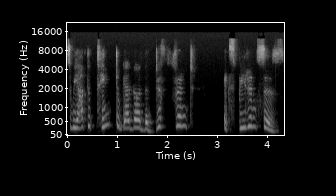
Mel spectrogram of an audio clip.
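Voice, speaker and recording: With an Indian accent, this voice has a dark, mellow tone against a quiet background. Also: woman. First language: Hindi. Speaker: academic panelist; panelist. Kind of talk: panel discussion. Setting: video call. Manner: halting. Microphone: video call.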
